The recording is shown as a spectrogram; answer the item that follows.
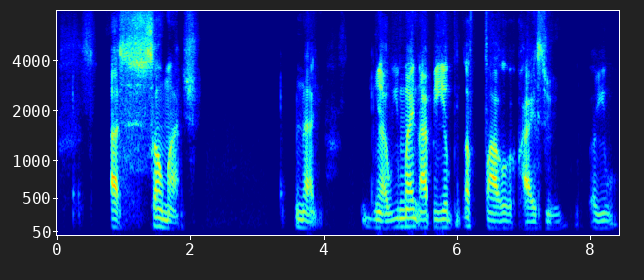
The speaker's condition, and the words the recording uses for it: Aphasia. I have expressive aphasia because this is the second time I've had a stroke.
